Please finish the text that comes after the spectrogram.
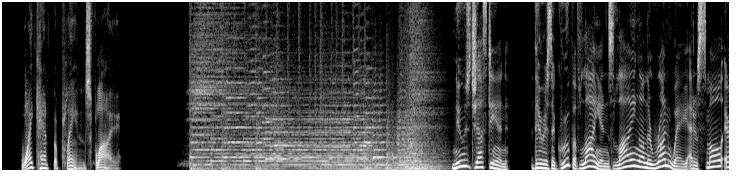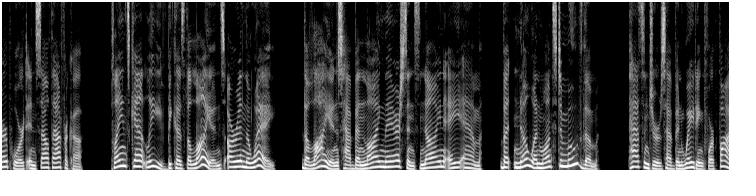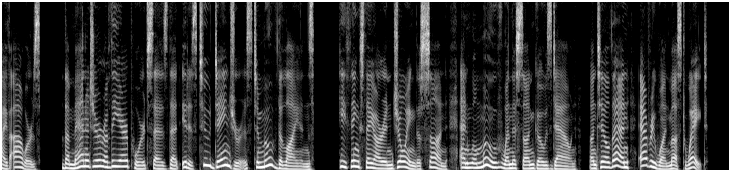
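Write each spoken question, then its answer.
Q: Why can't the planes fly?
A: Because a group of lions is lying on the runway.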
